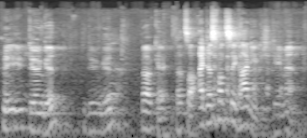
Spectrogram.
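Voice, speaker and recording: A man's voice: a little high, lively intonation, rapid-fire. A man chatting casually on a convention panel, blunt and swearing, laughing often. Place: convention panel room before an audience. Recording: distant mic with crowd noise.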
